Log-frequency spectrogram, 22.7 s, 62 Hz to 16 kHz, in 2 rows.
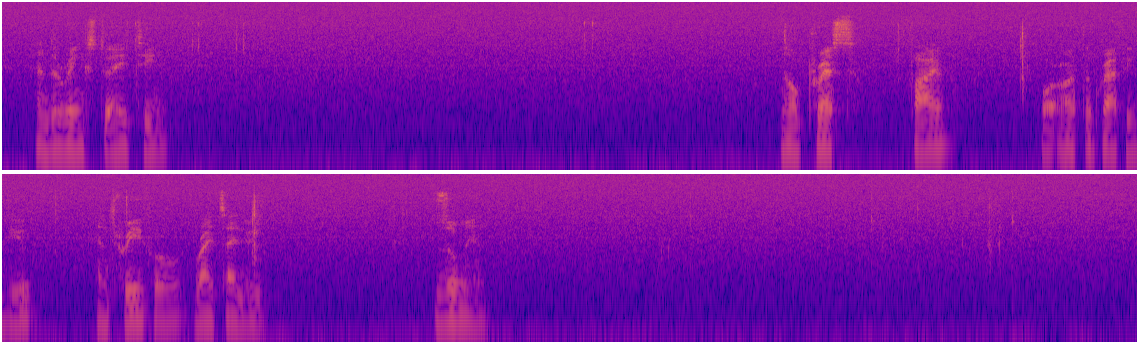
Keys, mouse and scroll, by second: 1.3 click, 1.8-3.5 drag, 10.1 KP_5, 13.8 KP_3, 15.9 scroll up 1, 18.2-20.0 middle drag, 21.1 KP_3, 22.3-22.7 scroll up 1.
